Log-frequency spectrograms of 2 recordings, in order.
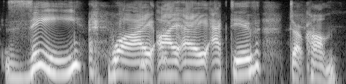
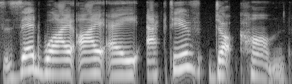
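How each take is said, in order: First: It is said in an American accent. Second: It is said in a non-American accent.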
